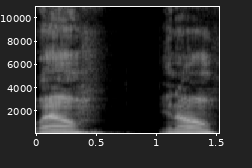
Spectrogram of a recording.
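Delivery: put-on, weary coach voice. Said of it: "take the deep breath and go".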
